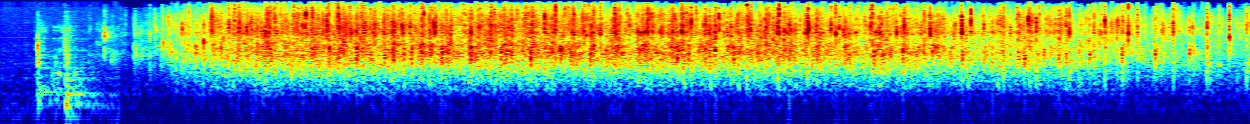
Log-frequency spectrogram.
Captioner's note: audience applauding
